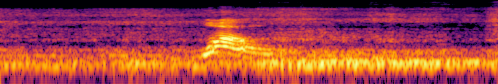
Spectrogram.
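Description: A woman screams sharply.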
